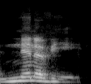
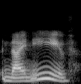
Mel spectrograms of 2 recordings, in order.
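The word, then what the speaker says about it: Nynaeve: i turned this into nina v which it's not even phonetic but nina v was what i always said and you can tell us the actual name it is naive naive naive but i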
